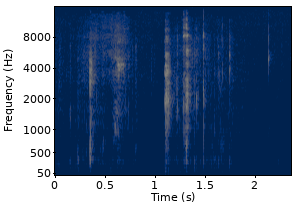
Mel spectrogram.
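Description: Near silence with a few faint clicks and a soft rustle of paper: the pages of a paperback quilting pattern book being handled.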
